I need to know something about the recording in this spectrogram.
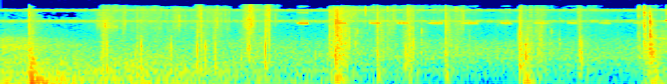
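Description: Footsteps thud on wet ground.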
